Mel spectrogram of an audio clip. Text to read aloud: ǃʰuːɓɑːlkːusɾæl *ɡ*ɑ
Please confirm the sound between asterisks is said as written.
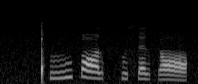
yes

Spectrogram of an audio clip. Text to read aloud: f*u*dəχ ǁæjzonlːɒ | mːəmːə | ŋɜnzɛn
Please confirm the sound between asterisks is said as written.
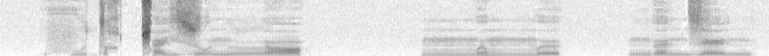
yes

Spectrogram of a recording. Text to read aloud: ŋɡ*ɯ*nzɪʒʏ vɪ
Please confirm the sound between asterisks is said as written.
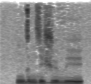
no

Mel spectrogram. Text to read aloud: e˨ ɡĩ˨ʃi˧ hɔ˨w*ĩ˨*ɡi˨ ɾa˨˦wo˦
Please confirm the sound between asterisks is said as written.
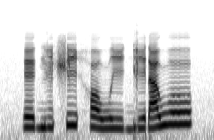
no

